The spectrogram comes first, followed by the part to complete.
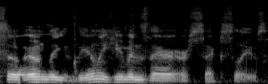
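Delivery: ordinary delivery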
